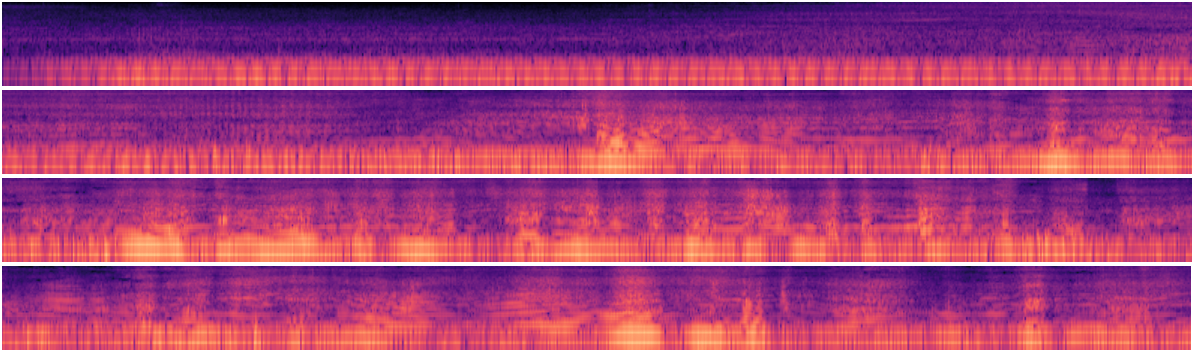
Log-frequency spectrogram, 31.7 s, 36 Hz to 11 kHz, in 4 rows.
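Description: Electric RC helicopter (Raw 420 Competition with an Xnova 3215-945 motor) spooling up, its motor and rotor whine rising in pitch over the first ten seconds. From about twelve seconds in, the rotor noise is loud and keeps surging and dropping as the helicopter is flown hard.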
